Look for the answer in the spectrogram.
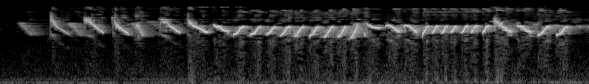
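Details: White-eye (pleci) in the 'nembak rapet' style: several loud descending whistles, then a close-packed, fast series of high chips strung together continuously to the end.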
